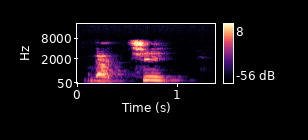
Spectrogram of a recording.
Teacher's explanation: 히읗과 지읒이 합쳐져서 치읒으로 이런 식으로 바뀌는 것이 바로 거센소리 대기 현상이라고 할 수 있습니다. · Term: 자음 축약 현상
